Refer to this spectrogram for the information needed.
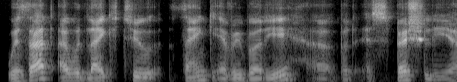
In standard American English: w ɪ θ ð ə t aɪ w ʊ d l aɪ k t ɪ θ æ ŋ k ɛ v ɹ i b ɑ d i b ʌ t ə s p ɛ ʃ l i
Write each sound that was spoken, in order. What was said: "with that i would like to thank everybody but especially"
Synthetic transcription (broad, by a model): w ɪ ð ə t aɪ w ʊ d l aɪ k t ɪ θ æ ŋ k ɛ v ɹ i b ɑ d i b ʌ t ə s p ɛ ʃ l i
